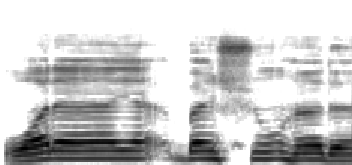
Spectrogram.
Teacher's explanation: ولا میں لام کے ساتھ الف مدہ ہے، ایک مقدار میں کھینچیں گے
